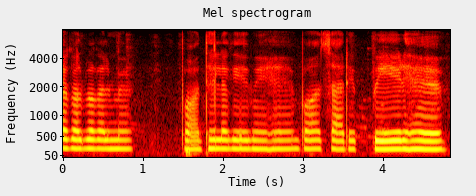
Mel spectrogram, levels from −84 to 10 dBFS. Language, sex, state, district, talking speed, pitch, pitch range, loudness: Hindi, female, Jharkhand, Deoghar, 135 wpm, 205 Hz, 195-205 Hz, -15 LUFS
